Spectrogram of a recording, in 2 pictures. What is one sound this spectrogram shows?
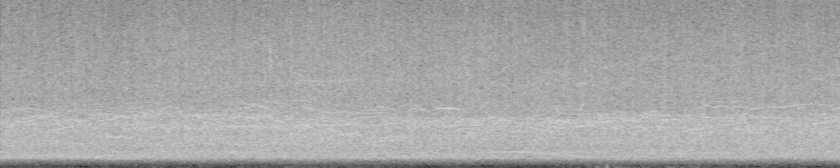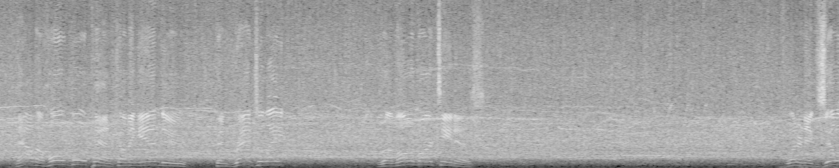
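A large crowd cheers and roars loudly in a big open stadium.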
